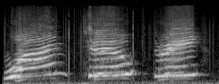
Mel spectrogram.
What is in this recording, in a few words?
1 2 3 kids; numbers and letters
